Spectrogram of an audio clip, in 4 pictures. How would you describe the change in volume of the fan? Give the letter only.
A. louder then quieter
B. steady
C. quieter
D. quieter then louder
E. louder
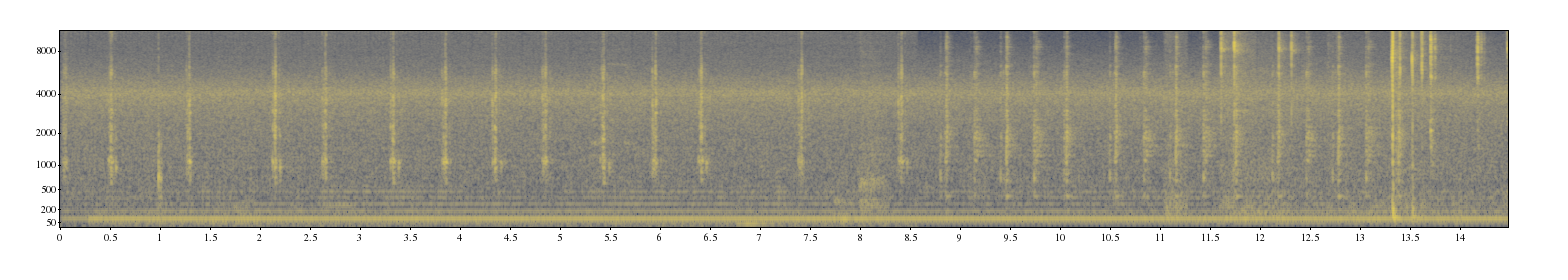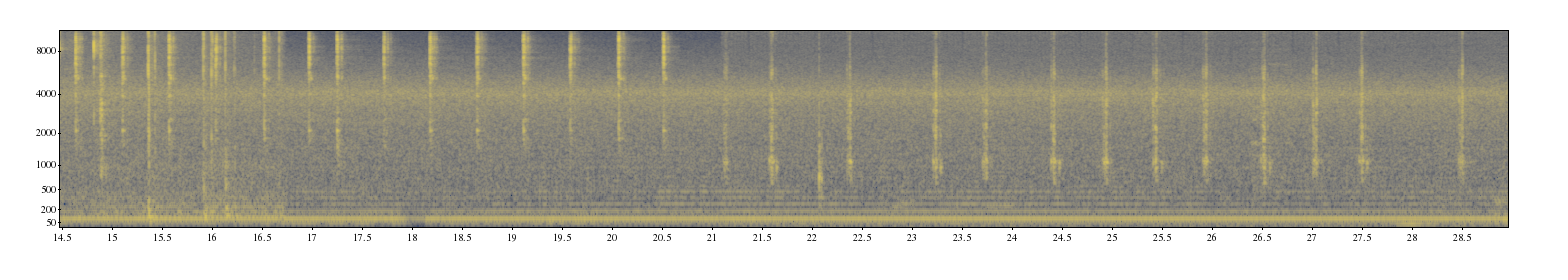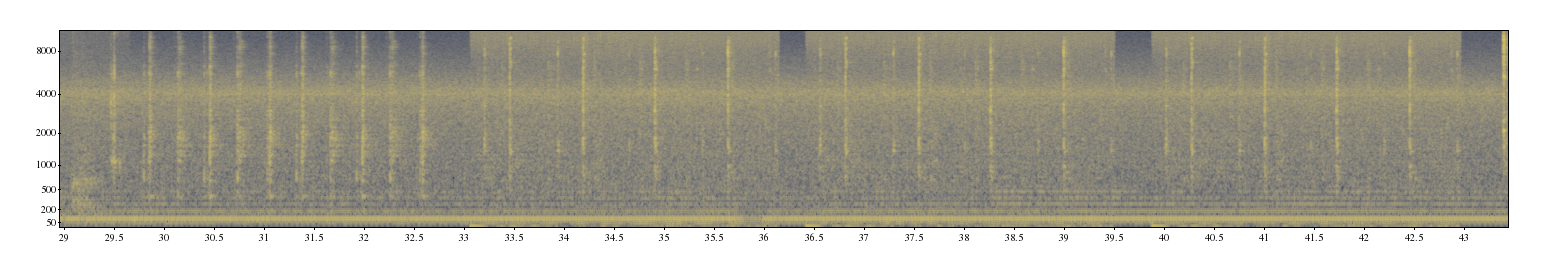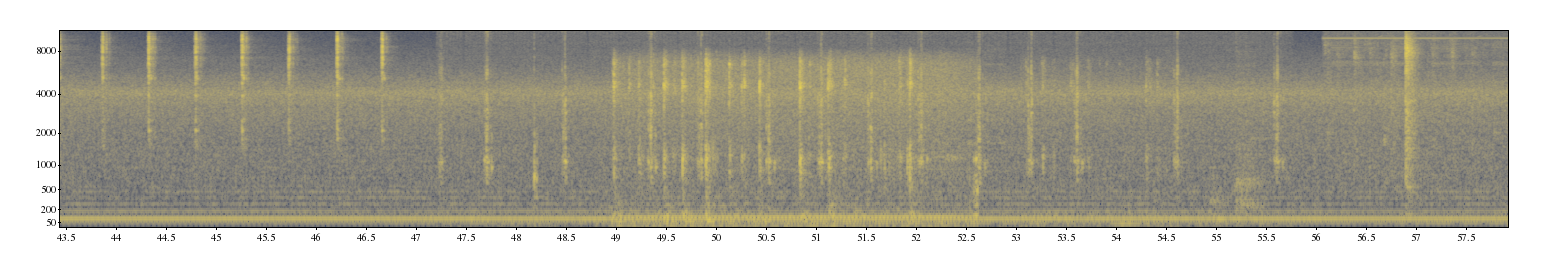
B.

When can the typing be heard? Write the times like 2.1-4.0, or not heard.
11.0-16.8, 49.0-54.5.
